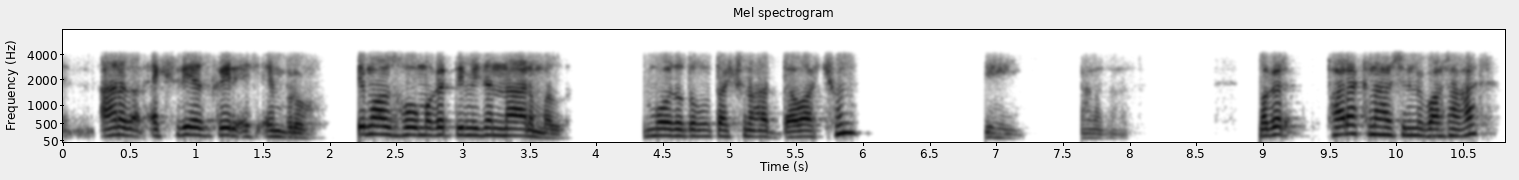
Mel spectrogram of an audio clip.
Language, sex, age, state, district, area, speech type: Kashmiri, male, 30-45, Jammu and Kashmir, Bandipora, rural, conversation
